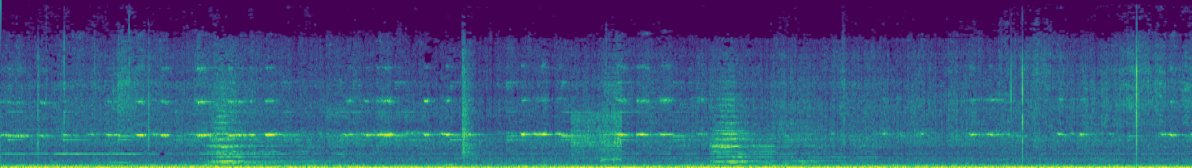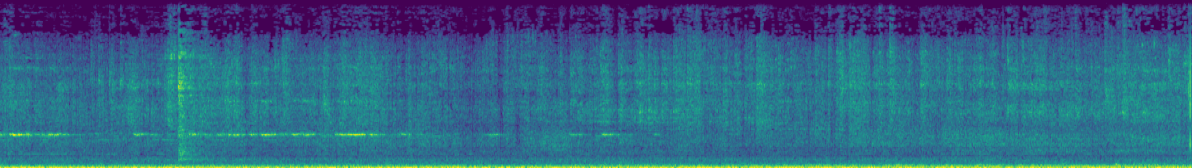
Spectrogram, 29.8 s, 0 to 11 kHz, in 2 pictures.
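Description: Freight train's covered hopper cars rolling past: a steady low rumble of steel wheels on rail, with a faint high squeal coming and going. Two short horn notes sound about 3 and 9 seconds in.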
